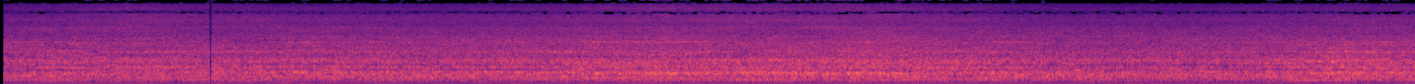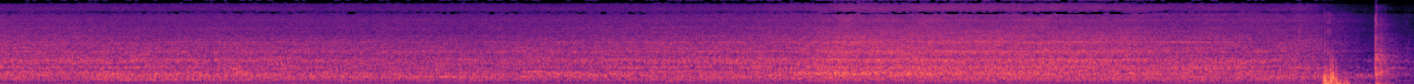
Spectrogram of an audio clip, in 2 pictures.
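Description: Handheld hair dryer blowing steadily while hair is blow-dried, loud and close to the microphone. It cuts off suddenly near the end, just after a short knock.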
